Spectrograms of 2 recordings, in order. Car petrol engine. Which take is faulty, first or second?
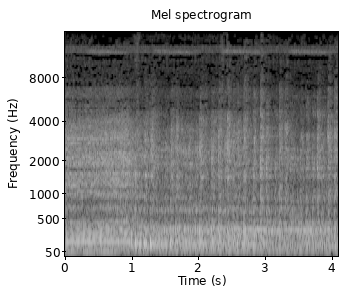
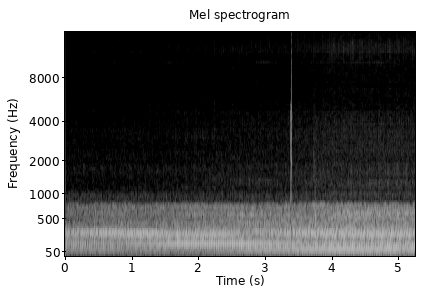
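second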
